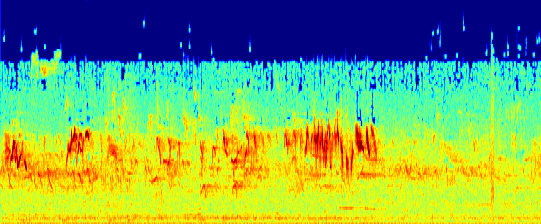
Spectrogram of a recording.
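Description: Small birds chirping and singing over a steady outdoor hiss; the calls come thickest a little past the middle and fall away for the last few seconds.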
